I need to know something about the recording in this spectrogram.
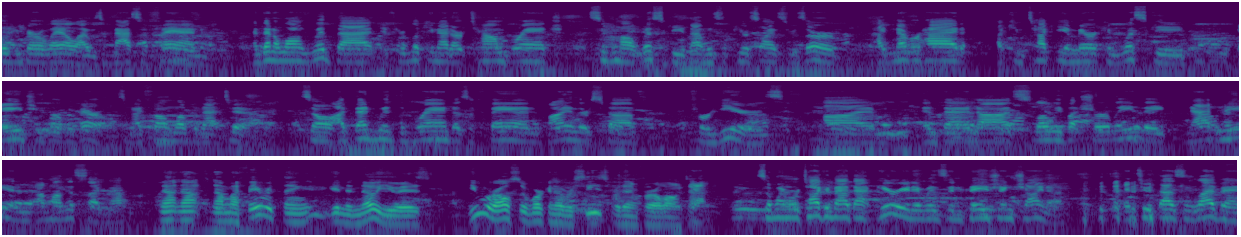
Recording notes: at the Kentucky Bourbon Festival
